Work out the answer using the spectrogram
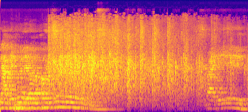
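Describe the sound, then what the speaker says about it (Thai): An audience at a televised singing contest claps warmly for a contestant. The applause swells for a few seconds between stretches of a host speaking over a microphone. "ขอเสียงปรบมือดังๆให้เพื่อนเลยนะ"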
